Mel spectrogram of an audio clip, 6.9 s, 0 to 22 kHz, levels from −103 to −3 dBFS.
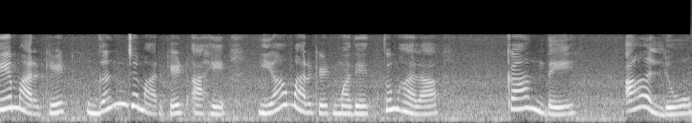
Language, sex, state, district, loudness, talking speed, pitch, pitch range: Marathi, female, Maharashtra, Chandrapur, -14 LUFS, 95 wpm, 240 Hz, 225-345 Hz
